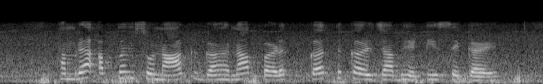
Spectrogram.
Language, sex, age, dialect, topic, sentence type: Maithili, female, 18-24, Southern/Standard, banking, statement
